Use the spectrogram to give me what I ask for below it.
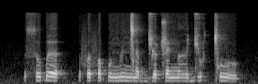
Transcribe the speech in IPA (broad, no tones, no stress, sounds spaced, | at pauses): s u ɓ ə | f ə f ʌ p u ŋ ɯ ŋ͡ǀ ɛ b d͡ʑ o ʈ͡ʂ ɛ ŋ ʌ ɣ ə d͡ʑ u x ǀ u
